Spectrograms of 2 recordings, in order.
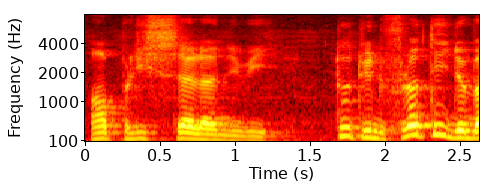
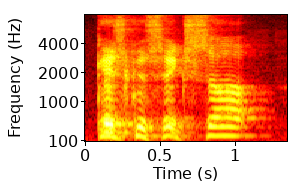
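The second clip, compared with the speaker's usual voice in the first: higher, louder indignant outburst; angry cry; 6 semitones higher, 5 dB louder than usual. A narrator's reading. Mother confronting her husband about the child, angry cry. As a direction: demand an answer, outraged. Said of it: "elle cria d'un ton courroucé".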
